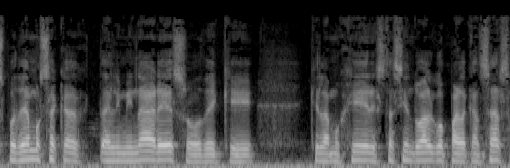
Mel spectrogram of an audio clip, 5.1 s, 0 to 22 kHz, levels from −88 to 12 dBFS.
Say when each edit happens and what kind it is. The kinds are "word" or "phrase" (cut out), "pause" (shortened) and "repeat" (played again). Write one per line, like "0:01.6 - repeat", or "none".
none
